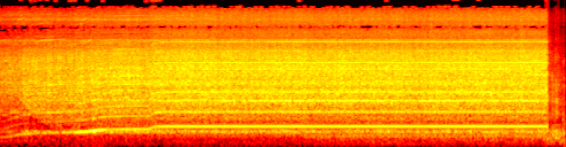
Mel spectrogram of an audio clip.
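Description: Cordless drill with a small bit drilling a pilot hole through the shade's rail. Its whine rises in pitch over the first two seconds, holds steady, then stops suddenly near the end.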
